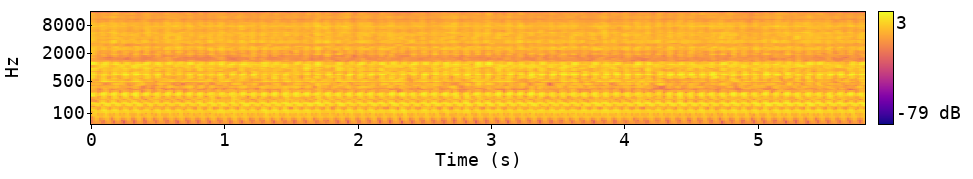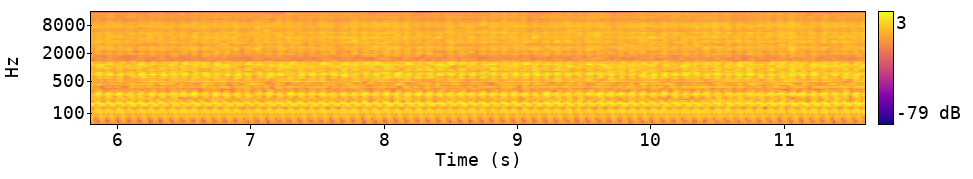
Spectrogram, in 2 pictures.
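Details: Hitachi BEAT WASH SLIM washing machine: a steady, fast rattle repeating about three times a second through the cycle; owner thinks the machine is nearing the end of its life, cause unclear.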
